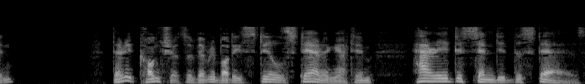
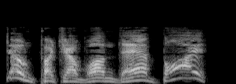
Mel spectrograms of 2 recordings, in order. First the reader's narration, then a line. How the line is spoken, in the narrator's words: roared Moody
